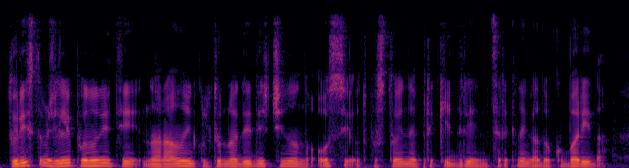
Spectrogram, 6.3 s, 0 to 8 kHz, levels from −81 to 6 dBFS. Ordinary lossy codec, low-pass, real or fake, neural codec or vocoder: none; 7.2 kHz; real; none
